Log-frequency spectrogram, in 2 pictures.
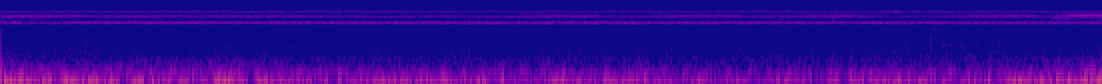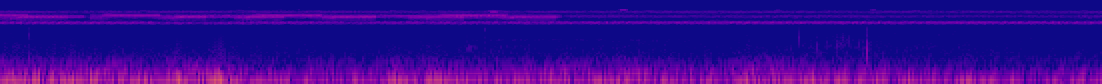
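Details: Crickets at night: a steady, unbroken high trilling in several layered pitches, with a brief brighter pulsing trill joining midway, over a low background rumble.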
